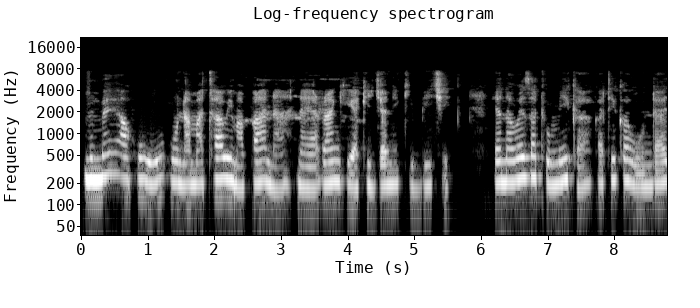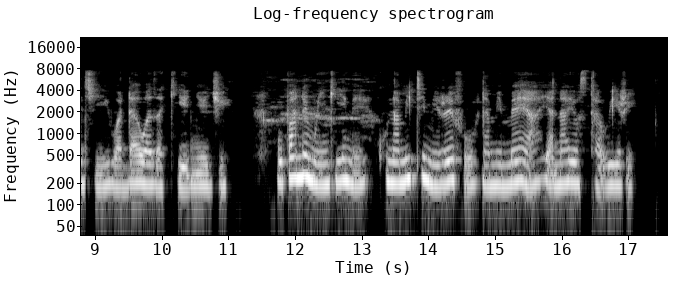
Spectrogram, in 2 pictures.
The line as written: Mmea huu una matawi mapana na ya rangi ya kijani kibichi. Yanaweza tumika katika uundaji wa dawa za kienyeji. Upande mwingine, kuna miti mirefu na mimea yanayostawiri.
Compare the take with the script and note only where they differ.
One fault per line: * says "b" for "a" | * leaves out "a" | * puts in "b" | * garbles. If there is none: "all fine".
all fine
